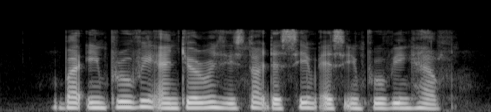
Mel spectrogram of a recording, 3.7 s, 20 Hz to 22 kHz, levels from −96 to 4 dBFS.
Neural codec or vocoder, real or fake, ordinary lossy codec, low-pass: none; real; none; 7.2 kHz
